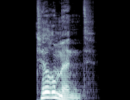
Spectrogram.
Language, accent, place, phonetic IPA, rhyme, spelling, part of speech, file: German, Germany, Berlin, [ˈtʏʁmənt], -ʏʁmənt, türmend, verb, De-türmend.ogg
- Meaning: present participle of türmen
